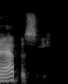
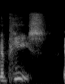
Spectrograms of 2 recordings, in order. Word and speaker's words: Appice: Are you sure that's how it's pronounced? – I'm sure that's how Carmine pronounces it. – Yes. Go back and listen to that one. – No, I am wrong. It's Carmine Appice. It's Vinny Appice.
